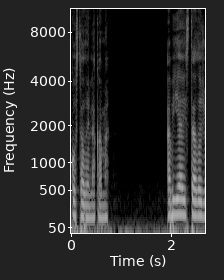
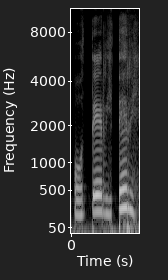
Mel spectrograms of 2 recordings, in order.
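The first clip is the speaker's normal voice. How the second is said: grieving cry; 4 semitones higher, slower than usual. A narrator's reading. Jocelyn grieves for dying Terry, rising cry. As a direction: call his name in rising grief.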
